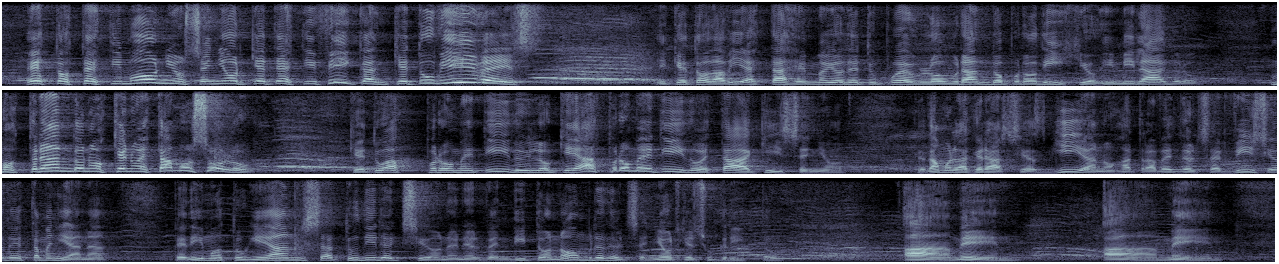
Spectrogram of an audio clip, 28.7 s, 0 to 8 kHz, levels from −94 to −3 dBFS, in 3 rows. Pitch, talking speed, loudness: 200 Hz, 135 wpm, -31 LUFS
